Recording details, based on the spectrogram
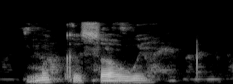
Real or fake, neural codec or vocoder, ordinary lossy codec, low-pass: real; none; Opus, 64 kbps; 7.2 kHz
